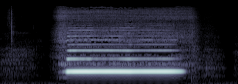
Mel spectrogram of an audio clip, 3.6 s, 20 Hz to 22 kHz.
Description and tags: Part of the Good-sounds dataset of monophonic instrumental sounds.
instrument::sax_soprano
note::D#
octave::5
midi note::63
good-sounds-id::5859
Intentionally played as an example of bad-richness bad-timbre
